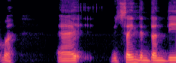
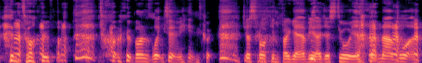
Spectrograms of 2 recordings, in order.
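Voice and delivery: laughing while telling; 5 semitones higher, 3 dB louder than usual. Real, not acted. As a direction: tell it through laughter.

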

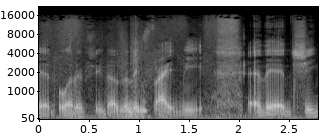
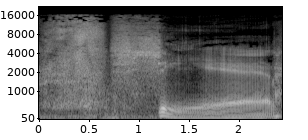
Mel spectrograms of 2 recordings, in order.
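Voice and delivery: usual speaking voice

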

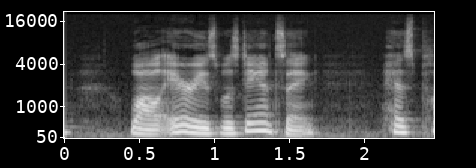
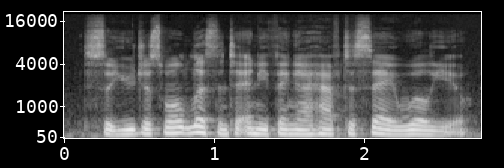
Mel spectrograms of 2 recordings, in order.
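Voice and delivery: ordinary delivery, nothing marked

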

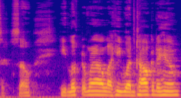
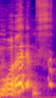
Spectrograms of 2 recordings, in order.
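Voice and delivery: high, loud, stunned What; 9 semitones higher, 8 dB louder than usual. Real, not acted. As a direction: shoot the What up, loud and amazed. Stunned by the news.

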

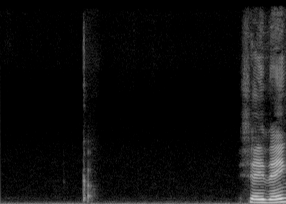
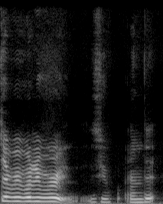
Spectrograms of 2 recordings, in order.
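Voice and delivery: usual speaking voice

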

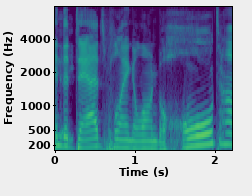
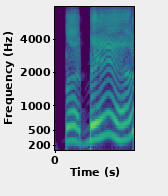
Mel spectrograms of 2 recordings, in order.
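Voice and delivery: high, loud mock protest; sidekick voice; 7 semitones higher, 7 dB louder than usual. Sidekick objecting to the hero, high mock protest. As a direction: pipe up like a whiny sidekick. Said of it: "he's gonna say things like".

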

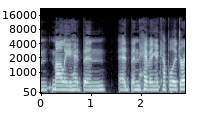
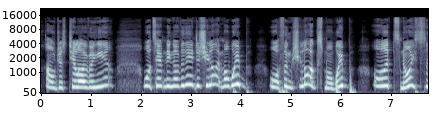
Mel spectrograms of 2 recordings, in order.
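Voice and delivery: much higher, meek little spider voice; Stephen the spider voice; 10 semitones higher, 3 dB louder than usual. Retold or imitated. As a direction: play a timid, content little spider in his corner. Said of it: "out came Stephen's voice".

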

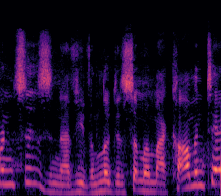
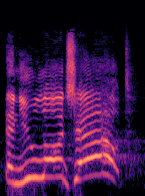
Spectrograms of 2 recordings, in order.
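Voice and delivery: loud, high, pounding preacher shout; full-force preaching; 11 semitones higher, 8 dB louder than usual. Acted. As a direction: drive it home to the congregation.

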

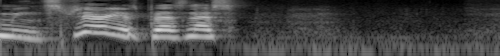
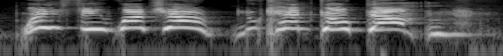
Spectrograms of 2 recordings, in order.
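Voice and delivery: much higher and louder panicked cry; alarmed warning; 11 semitones higher, 5 dB louder, slower than usual. Retold or imitated. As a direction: shout a frantic warning. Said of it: "Cut to Mika said".

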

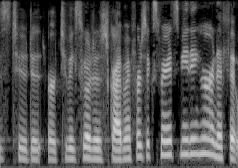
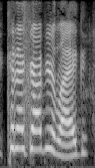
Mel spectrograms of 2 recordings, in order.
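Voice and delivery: much higher and louder question; eager loud ask; 10 semitones higher, 8 dB louder than usual. Retold or imitated. Friend rushing in to pose with [name], loud high eager question. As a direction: blurt it out, excited.

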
